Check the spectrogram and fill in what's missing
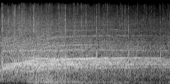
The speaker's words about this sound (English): Let's give one big massive applause for the class of 2018.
